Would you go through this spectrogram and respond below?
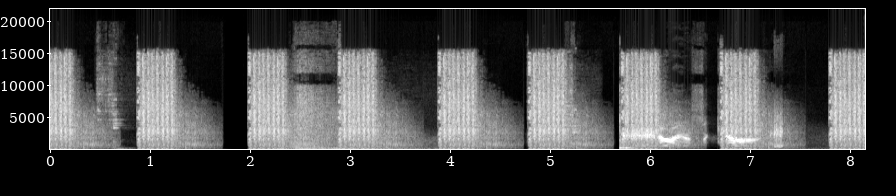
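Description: Stuart tank machine gun fire in the World War II game Close Combat 4, set at Weiler in the Battle of the Bulge, comes as loud bursts of rapid automatic shots with brief gaps between them.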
